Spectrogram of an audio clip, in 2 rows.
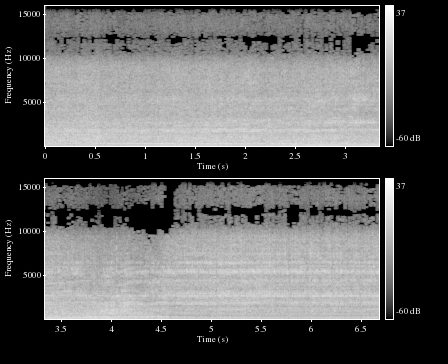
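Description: Freshly rebuilt Mazda 12A two-rotor rotary engine idling steadily on the choke, cold, shortly after start-up.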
